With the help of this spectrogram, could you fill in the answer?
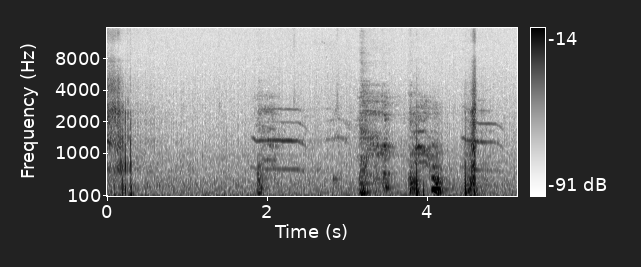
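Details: Domestic cat waiting for iftar food gives a drawn-out, steady meow, followed by shorter, fainter meows mixed with clattering, cough-like and handling noises.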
